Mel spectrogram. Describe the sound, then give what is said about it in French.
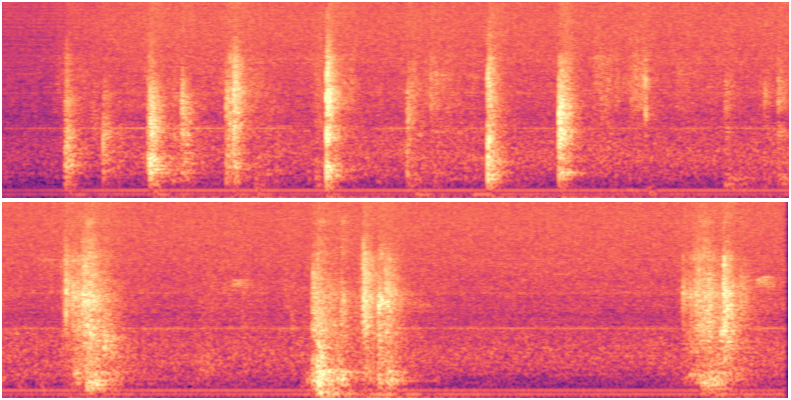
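Elevator doors in an apartment building opening and closing: a quick run of sharp clicks and clunks gives way to three louder, broad sliding rumbles, with a faint steady hum underneath and no voices. “Et va à l'ascenseur.”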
